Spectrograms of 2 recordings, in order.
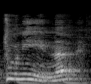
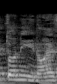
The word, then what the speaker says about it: TuneIn: deve farlo tramite o l'app TuneIn, che non è Tonino, si scrive TuneIn, oppure dal sito mradio.it.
